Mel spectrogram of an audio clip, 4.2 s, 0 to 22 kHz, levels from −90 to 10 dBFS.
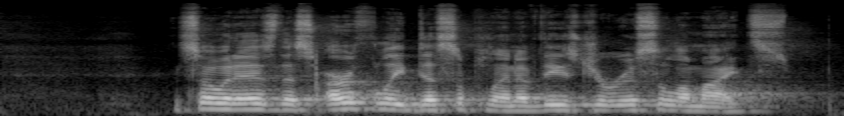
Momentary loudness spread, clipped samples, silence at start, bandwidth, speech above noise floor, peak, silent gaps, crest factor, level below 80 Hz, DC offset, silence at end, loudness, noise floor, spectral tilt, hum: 10 LU; under 0.1%; 0.85 s; 18.5 kHz; 40 dB; -6 dBFS; none; 16 dB; -70 dBFS; under 0.1%; 0.3 s; -22 LUFS; -61 dBFS; -4.5 dB/octave; none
